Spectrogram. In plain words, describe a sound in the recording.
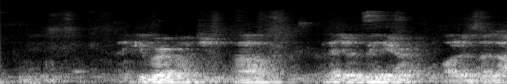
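A man speaks loudly into a microphone, heard through a loudspeaker in an echoing room.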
